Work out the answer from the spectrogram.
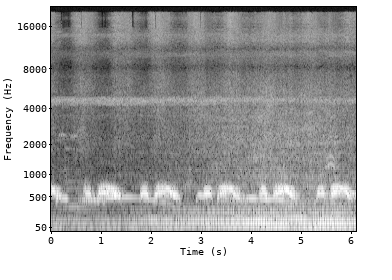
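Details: Turtle dove singing: low purring coos, each a short note followed by a longer rolling one, repeated roughly every second, with a faint steady high tone and low background rumble.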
